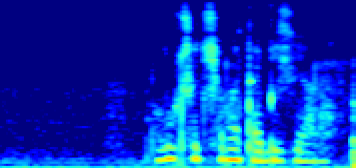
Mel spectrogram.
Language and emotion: Russian, neutral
